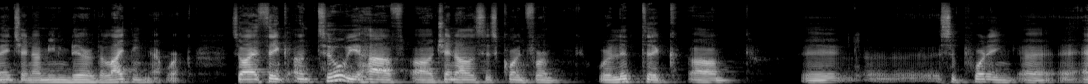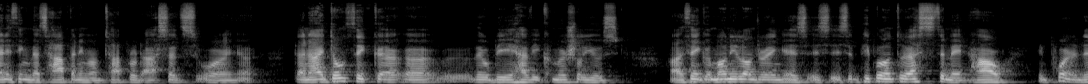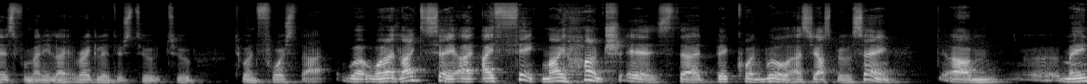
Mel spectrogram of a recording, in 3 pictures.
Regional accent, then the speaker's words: Iceland; moved away; I was raised in Iceland during double-digit, sometimes triple-digit inflation

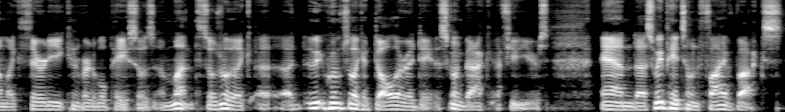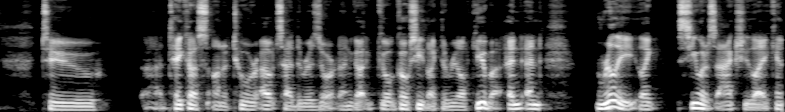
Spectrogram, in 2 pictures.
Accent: Canada; moved away as an adult; also born or lived in Guadalajara, Mexico / South Africa; I'm from Canada and it's part of North America

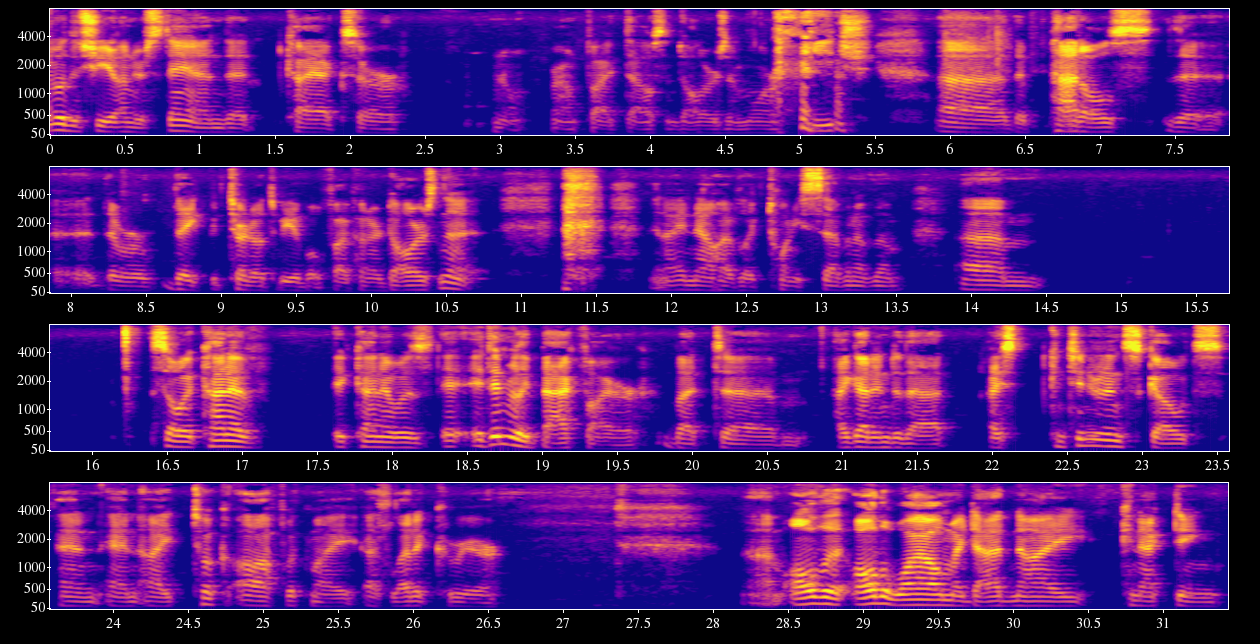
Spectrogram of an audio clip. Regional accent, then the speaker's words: Canada; as a Canadian, hockey is a big sport

